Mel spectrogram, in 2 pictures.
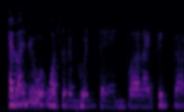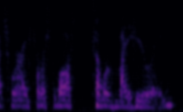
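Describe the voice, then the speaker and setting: A woman speaks with a very deep, low pitch, vocal fry, and an American accent. She moves at a fairly slow pace, and her pitch swings very widely. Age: 60s. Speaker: interviewee sharing hearing loss experience. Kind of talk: casual interview, personal anecdotes.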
